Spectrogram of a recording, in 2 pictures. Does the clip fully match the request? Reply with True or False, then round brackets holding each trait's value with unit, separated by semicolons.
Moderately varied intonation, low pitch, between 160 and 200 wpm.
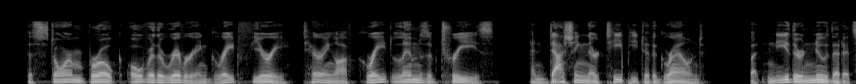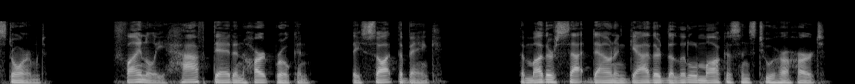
True (3.3 semitones; 95 Hz; 175 wpm)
